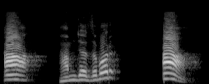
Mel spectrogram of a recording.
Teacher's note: হামজা উচ্চারণের সময় বাতাস বন্ধ থাকবে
